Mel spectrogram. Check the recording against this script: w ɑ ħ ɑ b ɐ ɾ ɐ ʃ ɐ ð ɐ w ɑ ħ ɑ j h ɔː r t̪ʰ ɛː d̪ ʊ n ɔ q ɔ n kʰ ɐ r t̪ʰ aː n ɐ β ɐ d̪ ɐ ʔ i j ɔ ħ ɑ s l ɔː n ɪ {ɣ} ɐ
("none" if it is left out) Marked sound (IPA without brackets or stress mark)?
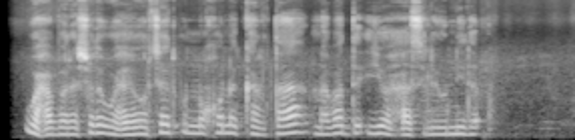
ð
